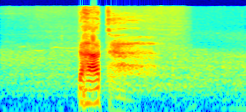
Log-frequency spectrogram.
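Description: An elderly man exclaims loudly.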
